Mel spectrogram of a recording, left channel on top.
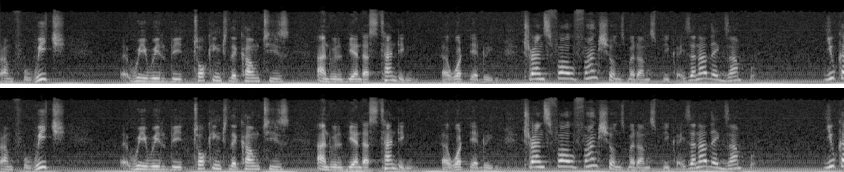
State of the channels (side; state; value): both; normal; correlation 0.33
